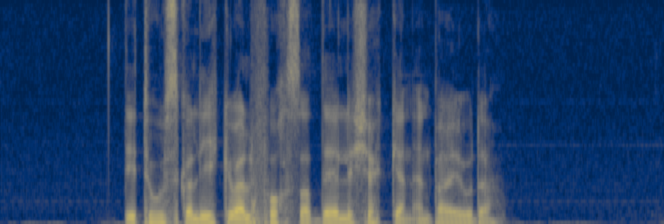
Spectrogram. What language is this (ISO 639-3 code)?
nor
